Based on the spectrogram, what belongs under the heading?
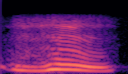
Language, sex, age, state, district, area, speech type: Hindi, male, 45-60, Uttar Pradesh, Lucknow, rural, conversation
